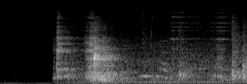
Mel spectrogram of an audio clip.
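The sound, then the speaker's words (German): Crockery clatters and clinks as a brightly painted plate is washed at a kitchen sink in a family home in Kabul, the knocks and scrapes starting abruptly after a short silence and continuing irregularly. “Sie wäscht einen bunt bemalten Teller ab.”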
